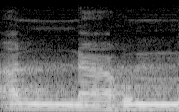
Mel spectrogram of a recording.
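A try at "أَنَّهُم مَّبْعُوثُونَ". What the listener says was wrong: Annya kurang dengung Bapak. Ulaika annahum ya. Humnya dengung. Annahum mab'utsun ya. Kurang dengung sedikit. Annahum ngaten. A-nya ya, A-nya mulai tadi kurang pas sebenarnya ya. Kurang masuk ke tengah ya.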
